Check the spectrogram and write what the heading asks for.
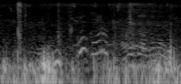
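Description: Quiet, indistinct talking over wind rumbling and buffeting on the phone's microphone.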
